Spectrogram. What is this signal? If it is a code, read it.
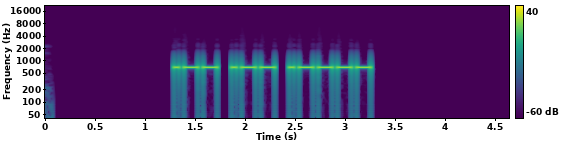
Morse code, heard as a keyed tone, about 25 wpm, 700 Hz. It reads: WW1
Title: Three Challenging Letter-Number Combinations 25wpm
